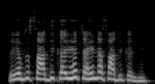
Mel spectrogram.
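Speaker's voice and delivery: ordinary delivery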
